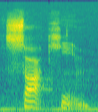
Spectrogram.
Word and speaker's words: sachem: It's an anglicized of sachem, we actually pronounced Sakim, and it means king or chief.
